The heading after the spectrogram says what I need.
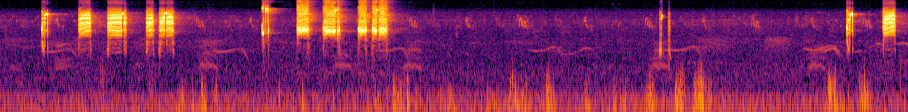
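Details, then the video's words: Black francolin (kala teetar) calling: loud harsh buzzy notes in bursts of about five to six, repeated after pauses, with a faint quiet rural background between phrases. "Kala Teetar masti aur chakri k liye behtareen awaz/Black Teetar Voice"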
